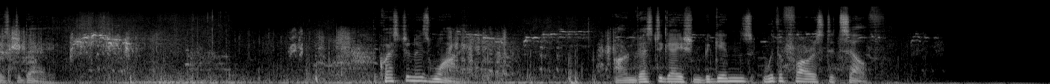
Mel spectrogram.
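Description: Vultures hiss, squeal and grunt as they squabble close by.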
